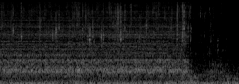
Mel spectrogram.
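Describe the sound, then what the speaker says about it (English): A shower valve cartridge is rinsed under running water from a tap, a soft steady splashing stream that cuts off near the end, faint and close. "Give it a rinse off"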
